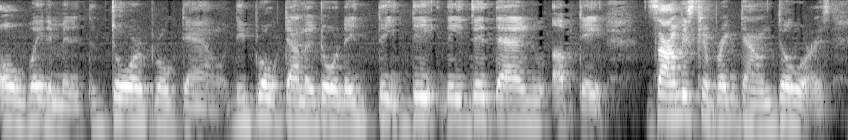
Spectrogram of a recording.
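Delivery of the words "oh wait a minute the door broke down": ordinary talk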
